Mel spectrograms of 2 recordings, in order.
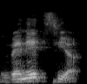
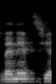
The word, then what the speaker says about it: Venezia: or to use the uh no the italian pronunciation of rome that is roma or venezia venice is venezia in italian and then milano which is in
